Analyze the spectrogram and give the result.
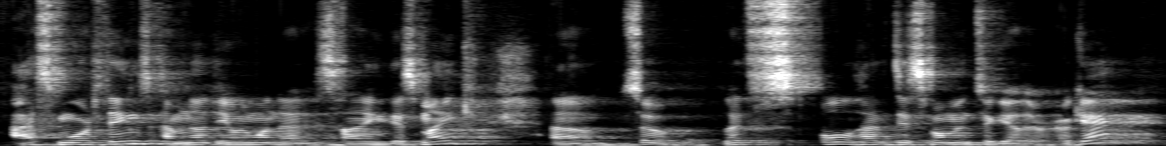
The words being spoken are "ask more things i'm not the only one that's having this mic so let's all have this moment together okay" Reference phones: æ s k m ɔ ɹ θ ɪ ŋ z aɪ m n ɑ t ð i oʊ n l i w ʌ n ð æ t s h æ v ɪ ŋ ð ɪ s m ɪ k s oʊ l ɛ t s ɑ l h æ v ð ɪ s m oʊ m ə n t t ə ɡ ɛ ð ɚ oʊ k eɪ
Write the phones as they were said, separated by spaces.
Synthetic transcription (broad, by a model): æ s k m ɔ ɹ θ ɪ ŋ z aɪ m n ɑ t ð i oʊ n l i w ʌ n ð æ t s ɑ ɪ ɪ ŋ ð ɪ s m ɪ k s oʊ l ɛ t s ɑ l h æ v ð ɪ s m oʊ m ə n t t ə ɡ ɛ ð ɚ oʊ k eɪ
